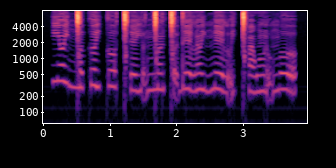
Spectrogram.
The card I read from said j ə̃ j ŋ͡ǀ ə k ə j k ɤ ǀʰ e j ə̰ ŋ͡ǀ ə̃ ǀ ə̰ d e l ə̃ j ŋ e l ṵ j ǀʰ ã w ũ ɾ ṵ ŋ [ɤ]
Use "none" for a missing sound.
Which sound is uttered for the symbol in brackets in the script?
ɤ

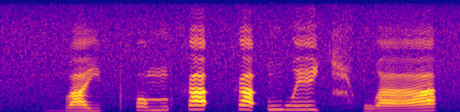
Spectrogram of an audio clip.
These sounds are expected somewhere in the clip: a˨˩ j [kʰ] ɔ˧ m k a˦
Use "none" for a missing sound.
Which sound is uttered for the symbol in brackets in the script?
pʰ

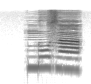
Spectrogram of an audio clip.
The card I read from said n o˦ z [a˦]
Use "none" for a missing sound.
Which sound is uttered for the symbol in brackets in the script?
ã˦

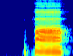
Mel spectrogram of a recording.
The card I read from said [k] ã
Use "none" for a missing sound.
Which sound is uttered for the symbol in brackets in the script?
p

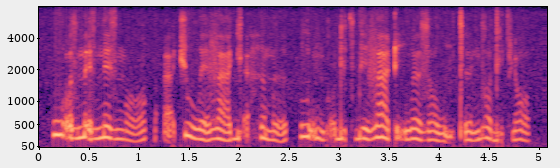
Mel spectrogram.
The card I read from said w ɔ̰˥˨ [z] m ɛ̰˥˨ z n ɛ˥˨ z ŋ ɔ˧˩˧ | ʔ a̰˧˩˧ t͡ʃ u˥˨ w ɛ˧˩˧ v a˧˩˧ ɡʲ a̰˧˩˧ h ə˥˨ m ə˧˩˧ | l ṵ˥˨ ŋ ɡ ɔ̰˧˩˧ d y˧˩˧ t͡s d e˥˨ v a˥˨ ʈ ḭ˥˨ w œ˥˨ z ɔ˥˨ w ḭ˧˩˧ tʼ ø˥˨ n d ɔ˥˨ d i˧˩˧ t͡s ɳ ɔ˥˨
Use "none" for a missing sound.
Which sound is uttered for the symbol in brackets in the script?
z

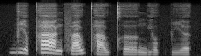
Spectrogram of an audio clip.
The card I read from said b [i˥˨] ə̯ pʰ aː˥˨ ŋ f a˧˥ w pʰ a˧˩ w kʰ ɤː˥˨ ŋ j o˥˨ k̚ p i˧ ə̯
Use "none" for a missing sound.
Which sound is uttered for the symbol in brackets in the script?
i˥˨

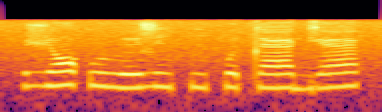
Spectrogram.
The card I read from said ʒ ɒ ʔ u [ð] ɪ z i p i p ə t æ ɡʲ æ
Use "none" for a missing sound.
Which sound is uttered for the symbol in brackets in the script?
ð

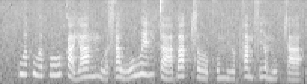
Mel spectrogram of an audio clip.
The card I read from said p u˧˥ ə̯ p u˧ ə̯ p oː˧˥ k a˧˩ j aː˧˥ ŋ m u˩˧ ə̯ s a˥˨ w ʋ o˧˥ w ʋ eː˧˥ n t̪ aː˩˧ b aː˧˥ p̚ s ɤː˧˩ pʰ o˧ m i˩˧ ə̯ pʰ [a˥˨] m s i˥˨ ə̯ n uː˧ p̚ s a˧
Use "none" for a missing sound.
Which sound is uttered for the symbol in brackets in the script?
a˥˨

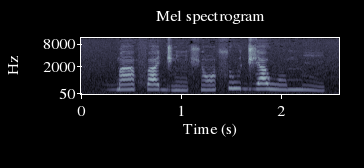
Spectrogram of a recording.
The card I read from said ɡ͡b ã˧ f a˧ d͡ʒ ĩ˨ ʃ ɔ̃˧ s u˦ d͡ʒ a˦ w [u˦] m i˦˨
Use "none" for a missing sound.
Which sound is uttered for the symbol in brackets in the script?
u˦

